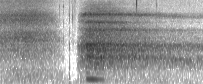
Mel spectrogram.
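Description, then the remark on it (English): A slow, deep breath drawn in through the nose, a brief pause, then a long airy exhale that trails off. Fairly quiet, with no talking. “Did you breathe all the way into your belly?”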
